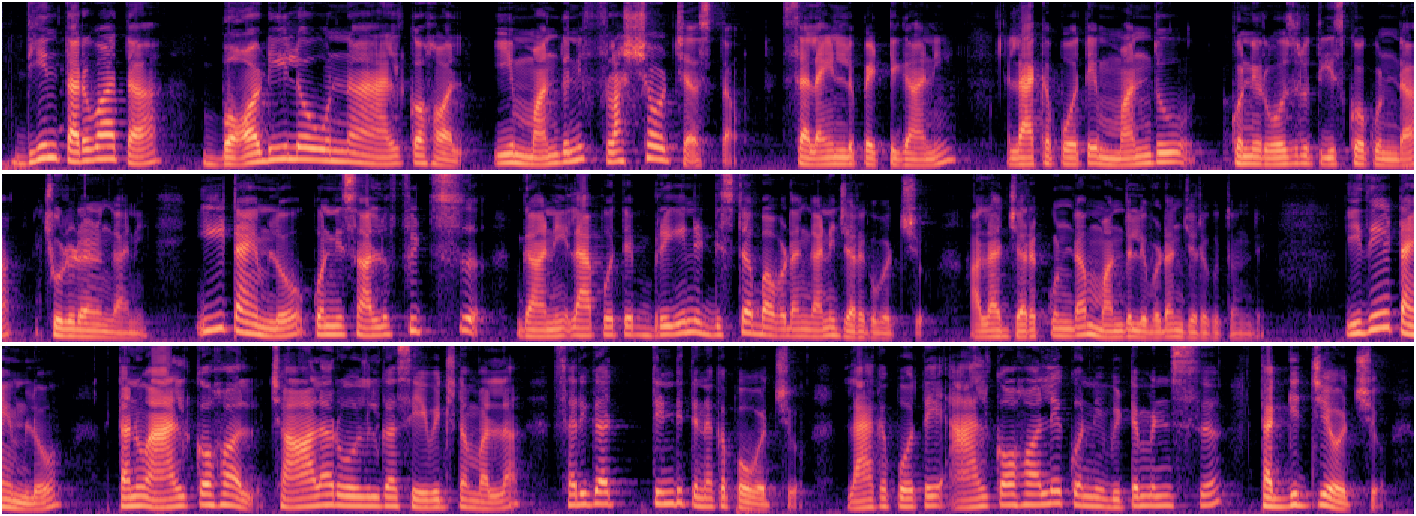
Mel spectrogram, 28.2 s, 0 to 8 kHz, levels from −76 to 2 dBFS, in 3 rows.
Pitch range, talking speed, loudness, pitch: 120-175 Hz, 110 wpm, -16 LUFS, 145 Hz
